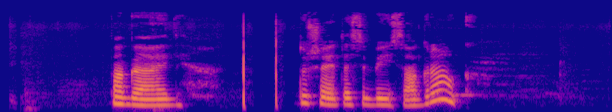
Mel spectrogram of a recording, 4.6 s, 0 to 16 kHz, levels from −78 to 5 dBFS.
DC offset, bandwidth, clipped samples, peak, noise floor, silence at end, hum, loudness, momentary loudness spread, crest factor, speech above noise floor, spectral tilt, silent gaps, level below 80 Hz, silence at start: under 0.1%; 11.5 kHz; under 0.1%; -2 dBFS; -59 dBFS; 1 s; none; -24 LUFS; 18 LU; 24 dB; 37 dB; -5 dB/octave; none; -66 dBFS; 0.85 s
